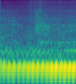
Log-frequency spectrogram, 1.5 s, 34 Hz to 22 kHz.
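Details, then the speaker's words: 2007 Isuzu Ascender after repair: it threw O2 heater, mass airflow, throttle actuator and ignition switch codes and barely ran; relay installed, 12 V restored at the MAF, codes cleared. Now smooth, even idle with steady pitch, no misses. "She's running a heck of a lot better, man. This thing would barely run before."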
